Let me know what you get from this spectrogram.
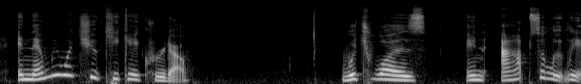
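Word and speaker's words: Quique Crudo: Um, and then we went to Kik Crudeau, which was an absolutely, and now let me spell that for you because I know it's it doesn't it's not spelled the way it sounds.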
